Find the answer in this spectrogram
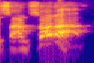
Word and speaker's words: Samsonov: team I said Sergey I've been calling you samsonov all these years he says well you've been pronouncing it right well I said well why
